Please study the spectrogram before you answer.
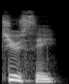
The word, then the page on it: juicy: British English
